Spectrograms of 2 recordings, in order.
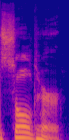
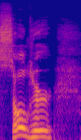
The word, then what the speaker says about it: solder: I, from here on out, will be pronouncing the L in Solder.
